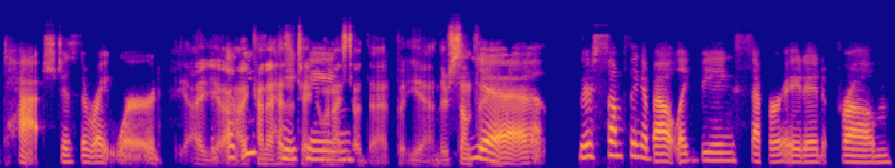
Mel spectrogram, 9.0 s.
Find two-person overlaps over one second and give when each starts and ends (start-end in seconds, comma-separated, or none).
2.1-3.5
